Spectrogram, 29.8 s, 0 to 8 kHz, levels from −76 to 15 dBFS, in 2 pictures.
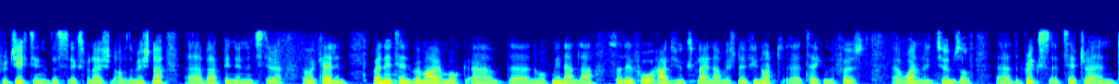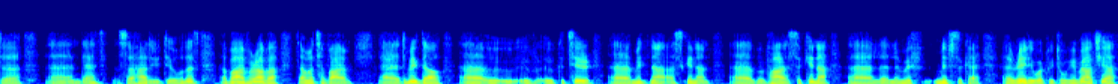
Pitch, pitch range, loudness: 85 Hz, 80-95 Hz, -26 LUFS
